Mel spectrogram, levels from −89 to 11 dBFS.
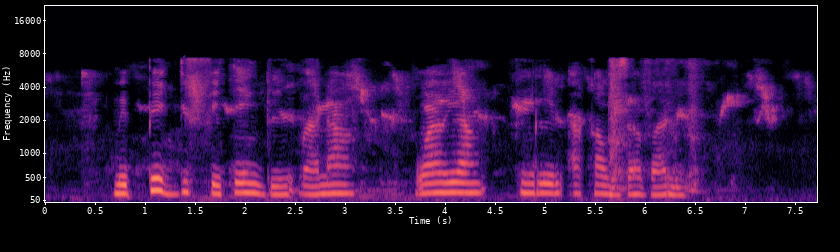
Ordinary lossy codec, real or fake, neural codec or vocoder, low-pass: AAC, 32 kbps; fake; codec, 16 kHz, 4 kbps, X-Codec, HuBERT features, trained on balanced general audio; 7.2 kHz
